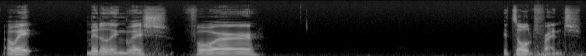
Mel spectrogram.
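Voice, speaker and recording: A man co-hosting a casual comedy podcast, joking in a rambling, halting way. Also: on the low side, darkish tone, clear, resonant tone, no echo, studio quality. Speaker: podcast co-host.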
